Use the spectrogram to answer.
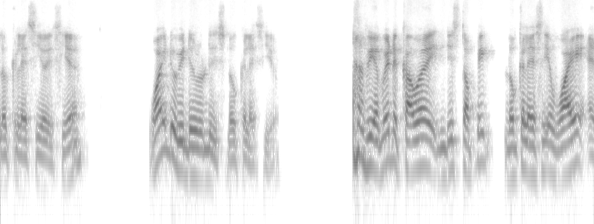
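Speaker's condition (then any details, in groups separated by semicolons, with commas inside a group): No condition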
